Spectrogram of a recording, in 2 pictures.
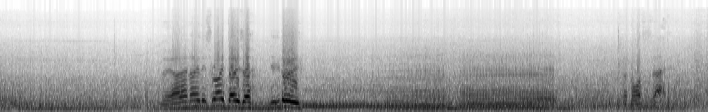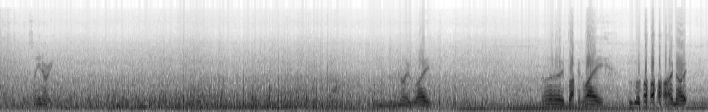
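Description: A motorcycle engine hums while cruising along a road.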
